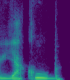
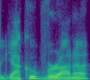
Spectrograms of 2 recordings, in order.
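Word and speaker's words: Jakub Vrána: interviewed he was like I like when they call me yakub because that's the actual way to pronounce it so yakub varana another goal today he's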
